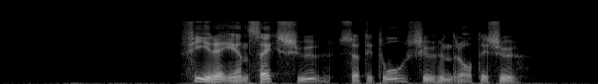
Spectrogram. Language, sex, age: Norwegian, male, 38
